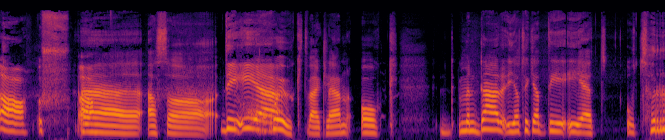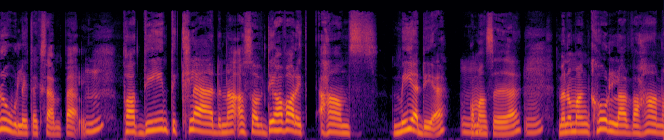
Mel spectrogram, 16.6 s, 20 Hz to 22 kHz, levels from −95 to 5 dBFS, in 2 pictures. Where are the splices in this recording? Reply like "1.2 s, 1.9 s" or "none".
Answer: 12.1 s, 15.1 s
